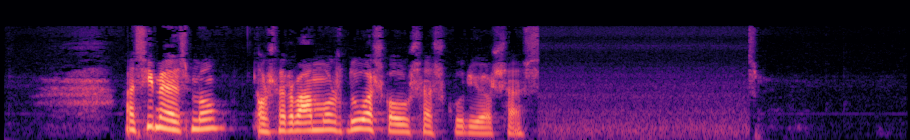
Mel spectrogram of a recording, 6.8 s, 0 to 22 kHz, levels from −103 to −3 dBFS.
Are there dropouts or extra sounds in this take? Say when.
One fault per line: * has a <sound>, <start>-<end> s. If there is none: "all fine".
all fine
